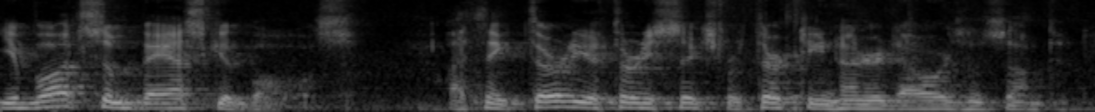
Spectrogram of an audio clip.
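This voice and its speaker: A man at medium pitch talks at a fairly quick pace with lively intonation. Room echo can be heard. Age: 70s. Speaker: resident giving public comment. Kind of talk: public comment. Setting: council chamber meeting.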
